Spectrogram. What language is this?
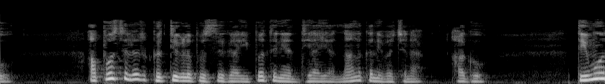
Kannada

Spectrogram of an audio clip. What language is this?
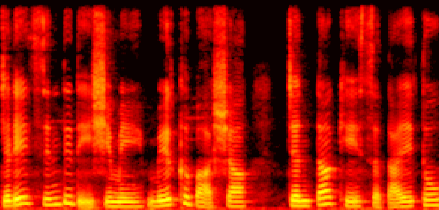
Sindhi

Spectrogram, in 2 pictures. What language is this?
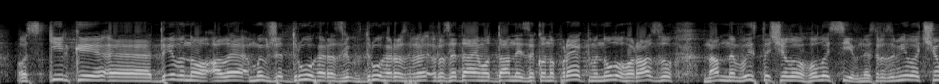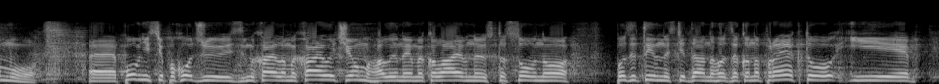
Ukrainian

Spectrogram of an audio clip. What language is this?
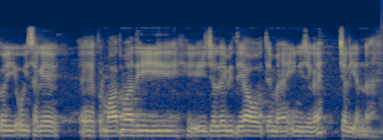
Dogri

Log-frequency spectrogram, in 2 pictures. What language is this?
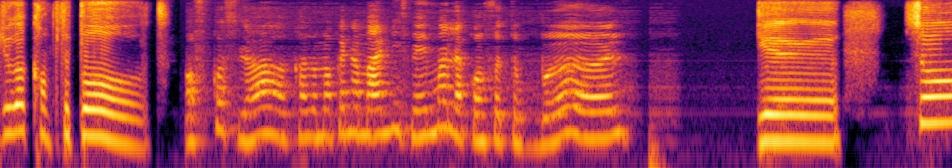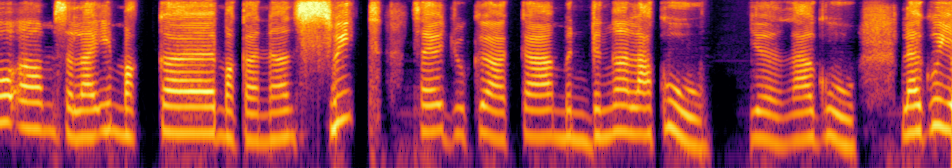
Malay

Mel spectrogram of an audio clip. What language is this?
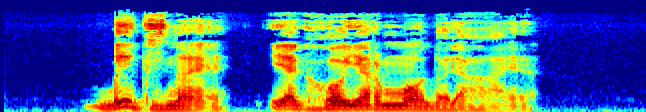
Ukrainian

